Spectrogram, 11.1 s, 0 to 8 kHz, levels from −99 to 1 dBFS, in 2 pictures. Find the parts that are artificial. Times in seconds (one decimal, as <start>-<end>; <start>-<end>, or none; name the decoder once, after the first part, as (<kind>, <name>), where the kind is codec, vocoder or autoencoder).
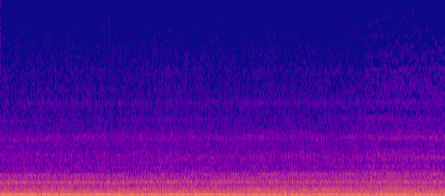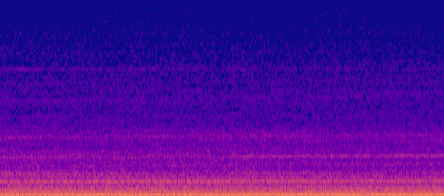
0.0-5.6 (vocoder, Vocos); 6.6-11.1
